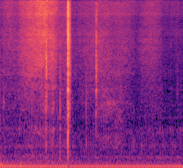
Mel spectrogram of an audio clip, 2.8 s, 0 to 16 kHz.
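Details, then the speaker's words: 2012 Range Rover Evoque 2.2 diesel after start-fault repair, low fuel: fires straight up into a low, steady idle rumble with one brief click, no misfire or knock; charging 14.8 volts, no faults. "Fire straight up, look."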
